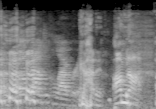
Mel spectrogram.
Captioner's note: group laughs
